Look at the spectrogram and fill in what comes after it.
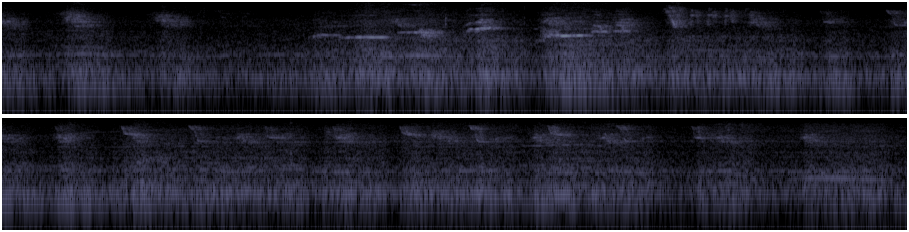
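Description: Small birds chirping: short high chirps several times a second, with a few louder rising-and-falling notes about two seconds in.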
